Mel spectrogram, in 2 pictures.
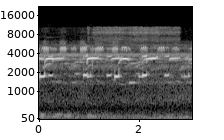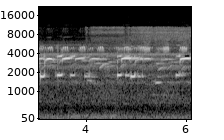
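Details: Coquí frogs from Venezuela and Puerto Rico in a dense chorus: short whistled two-part notes, some sweeping upward, overlapping in an irregular stream, with a steady high pulsed chirping layered above.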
